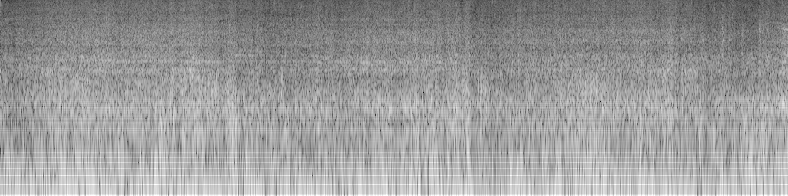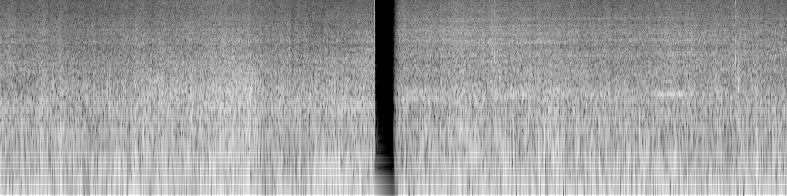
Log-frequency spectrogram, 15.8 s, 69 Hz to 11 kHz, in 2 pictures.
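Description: Steady, loud wind buffeting a microphone on a moving 2022 Yamaha MT-10 motorcycle, a dense roar that continues throughout and cuts out briefly near the end, with no voice.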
